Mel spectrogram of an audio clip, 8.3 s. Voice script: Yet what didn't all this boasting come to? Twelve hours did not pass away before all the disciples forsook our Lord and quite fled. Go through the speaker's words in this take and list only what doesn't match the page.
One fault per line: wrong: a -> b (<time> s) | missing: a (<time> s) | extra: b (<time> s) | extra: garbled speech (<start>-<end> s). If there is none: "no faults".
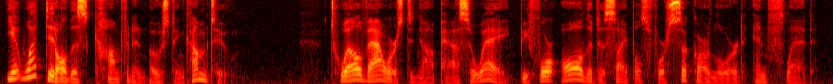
wrong: didn't -> did (0.5 s)
extra: confident (0.9 s)
missing: quite (7.7 s)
